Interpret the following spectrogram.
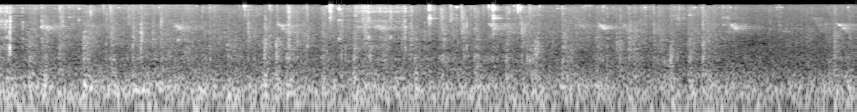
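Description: Horse hoofbeats on arena dirt footing, an irregular run of footfalls.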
